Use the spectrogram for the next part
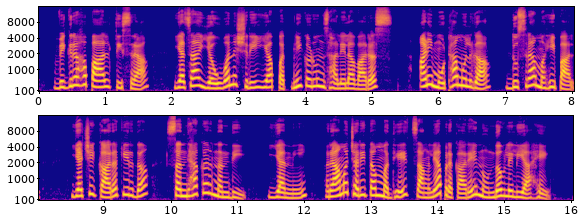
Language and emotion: Marathi, neutral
